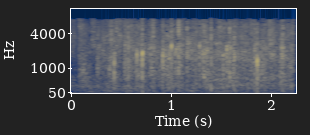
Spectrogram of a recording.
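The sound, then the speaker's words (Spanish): Hand clapping fills a hall as an audience welcomes speakers, a crisp, busy patter with scattered sharper claps, holding steady after a quick start. “con el saludo, con los aplausos de quienes nos acompañan aquí en la sala, vamos a ir recibiendo al doctor Carlos Maggi”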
